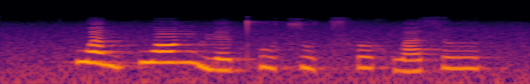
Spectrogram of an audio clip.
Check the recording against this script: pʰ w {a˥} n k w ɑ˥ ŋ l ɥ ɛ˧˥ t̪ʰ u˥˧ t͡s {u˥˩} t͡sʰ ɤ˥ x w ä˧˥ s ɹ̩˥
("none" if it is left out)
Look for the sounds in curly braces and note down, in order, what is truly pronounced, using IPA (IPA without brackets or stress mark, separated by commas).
a˥˩, u˥˩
